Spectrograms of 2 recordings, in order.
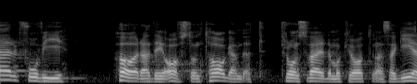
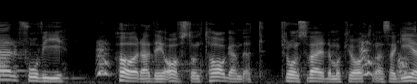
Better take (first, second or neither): first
